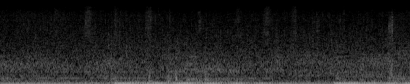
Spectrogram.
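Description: Steady rain pours in the Witcher 3 game world, a dense hiss of drops hitting surfaces with denser bursts, continuous and fairly close, no voices over it.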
